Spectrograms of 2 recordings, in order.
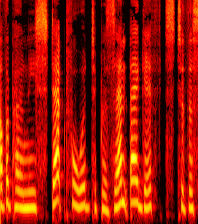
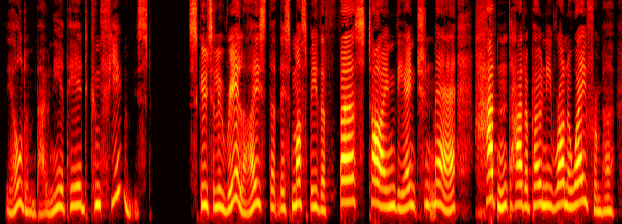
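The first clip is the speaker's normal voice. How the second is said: plain reading voice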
